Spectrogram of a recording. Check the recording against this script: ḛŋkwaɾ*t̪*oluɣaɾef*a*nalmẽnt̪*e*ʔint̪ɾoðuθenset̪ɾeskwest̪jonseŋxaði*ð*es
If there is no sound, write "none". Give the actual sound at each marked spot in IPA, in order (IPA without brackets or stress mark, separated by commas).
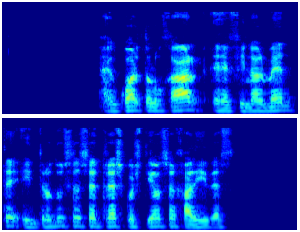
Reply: t̪, i, e, ð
